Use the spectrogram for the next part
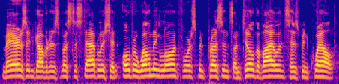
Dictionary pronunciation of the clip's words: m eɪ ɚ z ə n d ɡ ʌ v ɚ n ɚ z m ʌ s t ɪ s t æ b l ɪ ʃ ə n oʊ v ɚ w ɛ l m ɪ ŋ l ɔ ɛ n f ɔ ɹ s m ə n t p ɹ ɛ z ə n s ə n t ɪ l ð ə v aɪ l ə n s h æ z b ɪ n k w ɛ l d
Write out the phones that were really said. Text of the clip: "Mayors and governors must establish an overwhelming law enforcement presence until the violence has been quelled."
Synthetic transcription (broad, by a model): m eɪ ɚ z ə n ɡ ʌ v ɚ n ɚ z m ʌ s t ɪ s t æ b l ɪ ʃ ə n oʊ v ɚ w ɛ l m ɪ ŋ l ɔ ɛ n f ɔ ɹ s m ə n p ɹ ɛ z ə n s ə n t ɪ l ð ə v aɪ l ə n s h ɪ z b ɪ n k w ɛ l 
